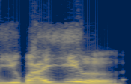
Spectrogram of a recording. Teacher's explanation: Karena dia di hadapannya bunyi L, jadi yubayil, N-nya hilang. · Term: idgham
